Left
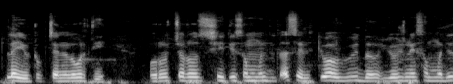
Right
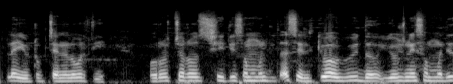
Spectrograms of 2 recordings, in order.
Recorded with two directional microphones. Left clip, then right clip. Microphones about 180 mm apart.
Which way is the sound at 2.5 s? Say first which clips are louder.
Right 1 dB; 20° right (ahead or behind).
